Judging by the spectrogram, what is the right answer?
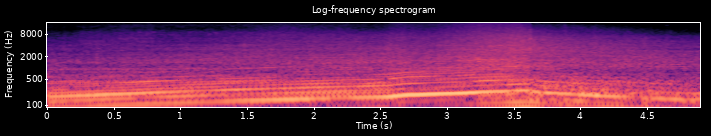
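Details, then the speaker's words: Ford EF XR6 six with an aftermarket chip tuned for bigger injectors; it previously ran too rich to start. Now it revs smoothly up and down with no misfire or knock; normal revving. "see if it starts so the temp cage actually works now it seems to be running okay now thank God for that"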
